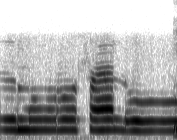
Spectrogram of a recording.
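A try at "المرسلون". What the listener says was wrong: मुर is wrong, यहाँ पर कला नहीं करेंगे, यहाँ कंट्रोल करेंगे। मुरसलून। अच्छा, यहाँ पर देखिए, यहाँ पर सकता है। सकता जानती है सकता क्या होता है? यानी कि सकता का मतलब ये होता है कि आपकी आवाज़ जो है वो रुक जाएगी और सांस जारी रहेगा।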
